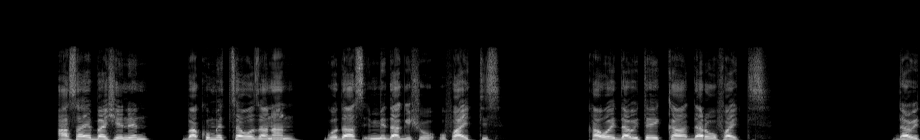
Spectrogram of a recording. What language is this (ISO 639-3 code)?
gof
